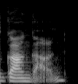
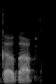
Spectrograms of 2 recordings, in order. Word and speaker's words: gong gong: Yeah By the way, we said it wrong. His grandpa was Gong Gong, not Go-Go.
